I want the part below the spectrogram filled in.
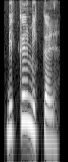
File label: Korean, Ideo Phones; Texture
